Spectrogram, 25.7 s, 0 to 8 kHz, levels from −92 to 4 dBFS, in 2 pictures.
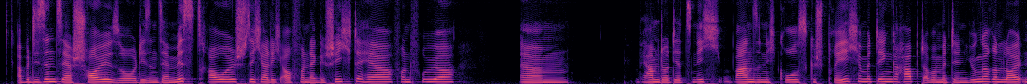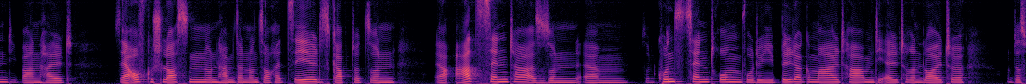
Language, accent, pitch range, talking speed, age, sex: German, German, 195-220 Hz, 165 wpm, 20-39, female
